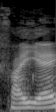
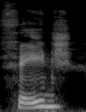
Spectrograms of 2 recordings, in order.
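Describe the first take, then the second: First: It is said ending in a yeh sound. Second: It is said to rhyme with age. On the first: The speaker calls it right. "but actually faye" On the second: The speaker calls it wrong. "for Greeks to name their yogurt phage"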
